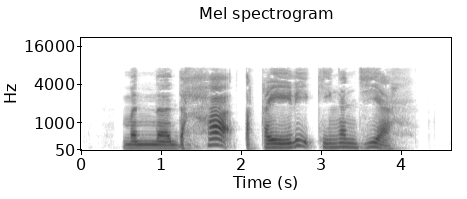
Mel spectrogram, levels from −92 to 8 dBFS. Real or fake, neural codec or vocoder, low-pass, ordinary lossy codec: real; none; 7.2 kHz; AAC, 48 kbps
